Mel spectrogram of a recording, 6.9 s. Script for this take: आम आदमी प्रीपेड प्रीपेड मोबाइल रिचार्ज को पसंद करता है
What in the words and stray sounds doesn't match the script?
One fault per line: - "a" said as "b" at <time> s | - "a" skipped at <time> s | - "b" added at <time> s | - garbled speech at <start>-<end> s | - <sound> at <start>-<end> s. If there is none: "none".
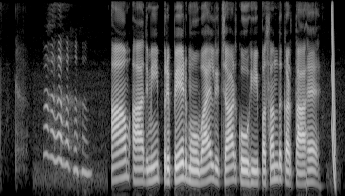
- laugh at 0.9-1.9 s
- "प्रीपेड" skipped at 3.7 s
- "ही" added at 5.0 s
- chirp at 6.6-6.7 s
